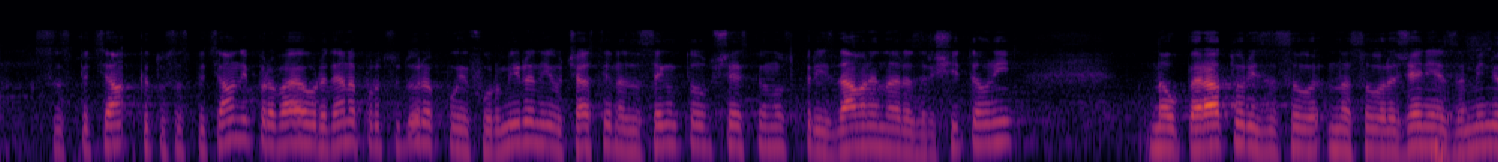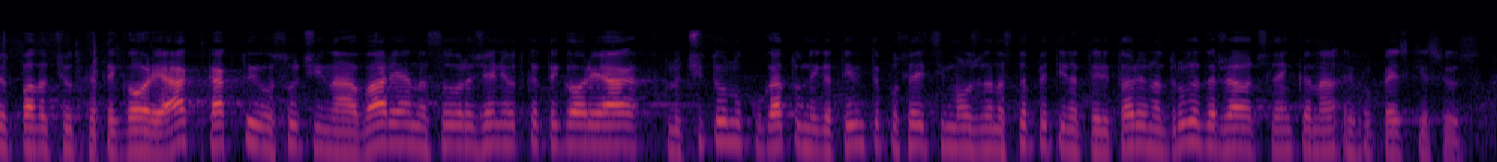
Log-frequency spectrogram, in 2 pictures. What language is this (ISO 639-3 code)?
bul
